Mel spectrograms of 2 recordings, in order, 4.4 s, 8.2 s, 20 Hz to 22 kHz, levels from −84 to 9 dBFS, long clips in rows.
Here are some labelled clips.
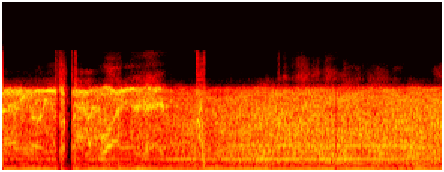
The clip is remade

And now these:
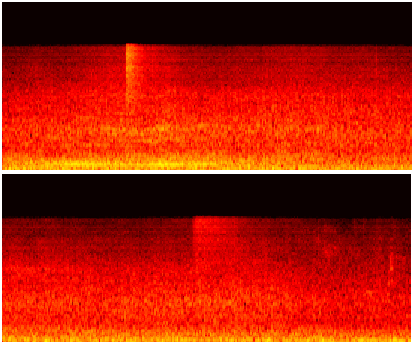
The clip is remade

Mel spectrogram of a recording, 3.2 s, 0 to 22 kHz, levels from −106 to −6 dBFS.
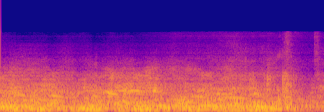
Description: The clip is remade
